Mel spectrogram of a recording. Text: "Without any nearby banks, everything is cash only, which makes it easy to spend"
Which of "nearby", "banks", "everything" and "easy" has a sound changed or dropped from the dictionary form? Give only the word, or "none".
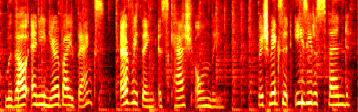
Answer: none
